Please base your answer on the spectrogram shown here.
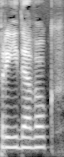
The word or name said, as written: prídavok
